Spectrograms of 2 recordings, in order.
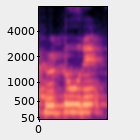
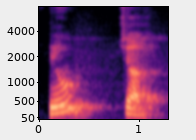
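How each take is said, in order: First: The middle consonant is a plain t sound. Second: The middle consonant is a ch sound. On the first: The speaker calls it wrong. "फ्यूटूरे बोलते हैं आधे लोग" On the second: The speaker calls it right. "फ्यूचर में यहां पे इसको चर बोला जाता है"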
